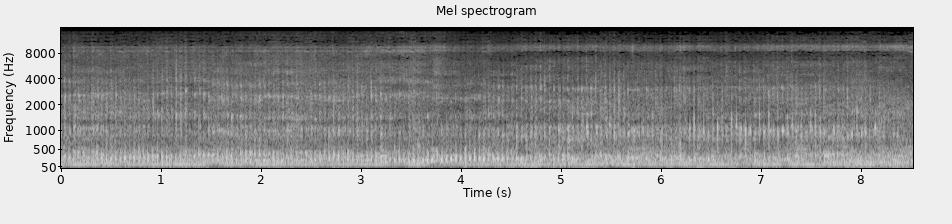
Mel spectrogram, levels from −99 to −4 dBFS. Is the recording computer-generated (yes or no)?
yes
